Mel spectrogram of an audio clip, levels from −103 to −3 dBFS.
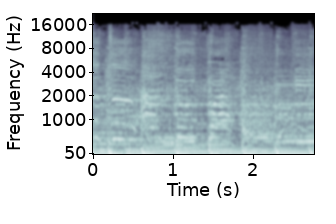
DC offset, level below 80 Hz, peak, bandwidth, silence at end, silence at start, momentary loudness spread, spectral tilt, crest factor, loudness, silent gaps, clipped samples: under 0.1%; -20 dBFS; 0 dBFS; 17 kHz; 0 s; 0 s; 3 LU; -4 dB/octave; 14 dB; -14 LUFS; none; under 0.1%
